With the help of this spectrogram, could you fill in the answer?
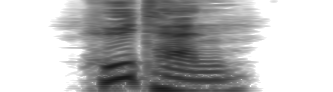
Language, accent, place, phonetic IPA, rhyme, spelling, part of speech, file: German, Germany, Berlin, [ˈhyːtɐn], -yːtɐn, Hütern, noun, De-Hütern.ogg
- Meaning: dative plural of Hüter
